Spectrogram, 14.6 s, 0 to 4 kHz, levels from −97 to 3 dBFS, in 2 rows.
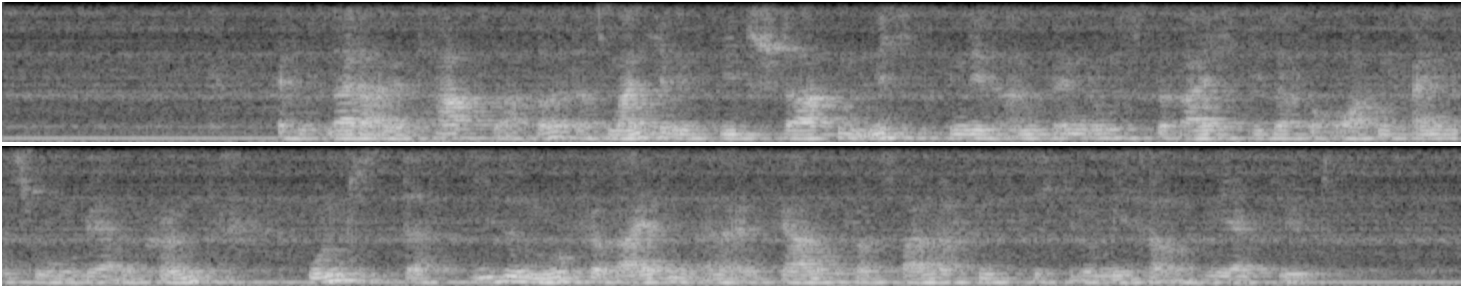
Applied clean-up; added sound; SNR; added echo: none; none; none; none.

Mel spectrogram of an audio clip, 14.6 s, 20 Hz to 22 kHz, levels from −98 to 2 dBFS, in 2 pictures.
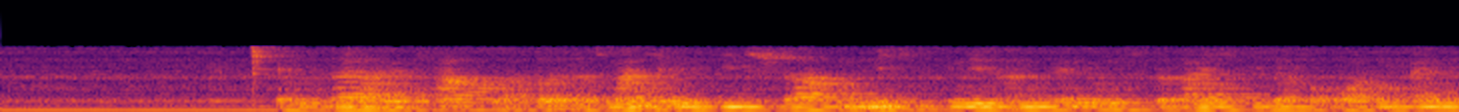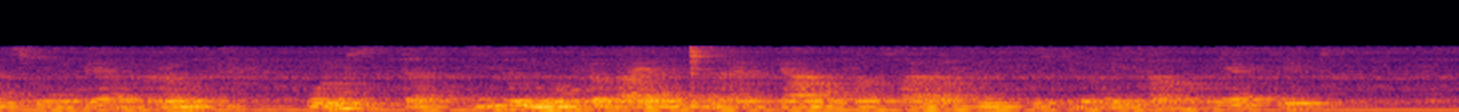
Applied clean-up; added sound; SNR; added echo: none; Dishes, pots, and pans; 19 dB; reverberation time 2.2 s.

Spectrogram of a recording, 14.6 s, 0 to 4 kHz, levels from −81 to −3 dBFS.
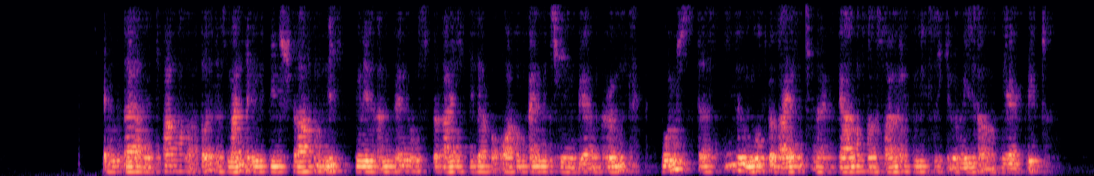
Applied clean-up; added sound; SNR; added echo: neural mask model DeepFilterNet 3.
